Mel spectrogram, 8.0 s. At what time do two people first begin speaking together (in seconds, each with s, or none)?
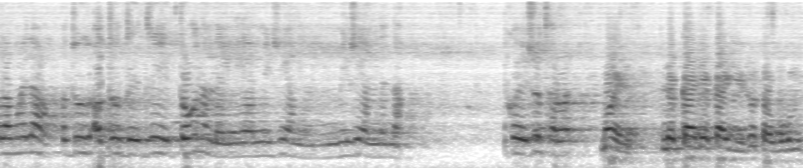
none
